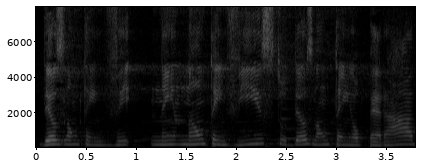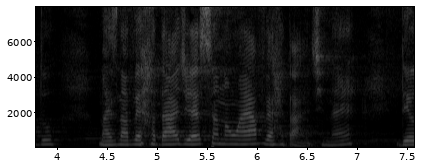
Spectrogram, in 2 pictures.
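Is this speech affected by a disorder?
No.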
